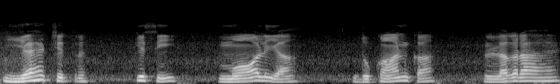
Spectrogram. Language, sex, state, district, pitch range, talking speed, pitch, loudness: Hindi, male, Madhya Pradesh, Katni, 135-170 Hz, 105 wpm, 150 Hz, -16 LUFS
